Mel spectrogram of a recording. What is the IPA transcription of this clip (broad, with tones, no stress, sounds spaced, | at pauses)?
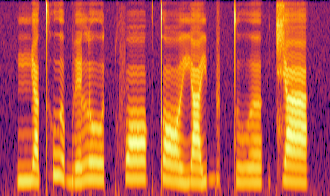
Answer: ɲ a˩˧ t̪ʰ u˥˨ ə̯ b e˩˧ l oː˧ t̚ f ɔː˧ k̚ t̪ ɔː˧˩ j a˩˧ j b e˧ p̚ t̪ u˩ ə̯ | t͡ɕ a˧˩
